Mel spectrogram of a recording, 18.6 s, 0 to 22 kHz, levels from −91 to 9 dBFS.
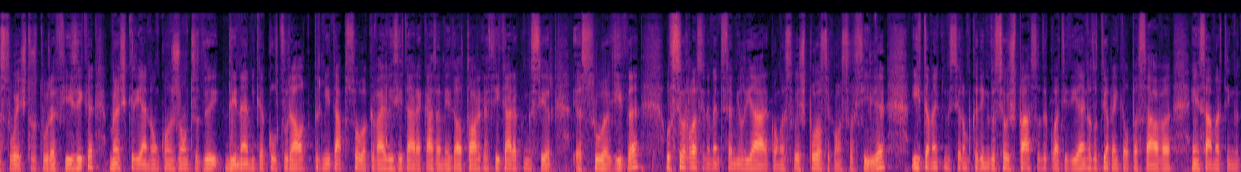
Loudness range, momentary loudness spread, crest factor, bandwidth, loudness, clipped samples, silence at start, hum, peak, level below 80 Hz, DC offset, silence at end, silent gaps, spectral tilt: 2 LU; 7 LU; 20 dB; 16 kHz; -21 LUFS; under 0.1%; 0 s; none; 0 dBFS; -48 dBFS; under 0.1%; 0 s; none; -6 dB/octave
